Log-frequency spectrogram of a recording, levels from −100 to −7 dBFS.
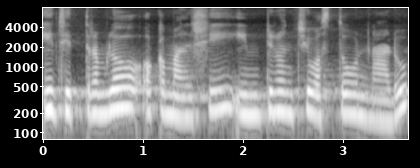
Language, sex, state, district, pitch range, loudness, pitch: Telugu, female, Andhra Pradesh, Visakhapatnam, 185-220 Hz, -16 LUFS, 205 Hz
